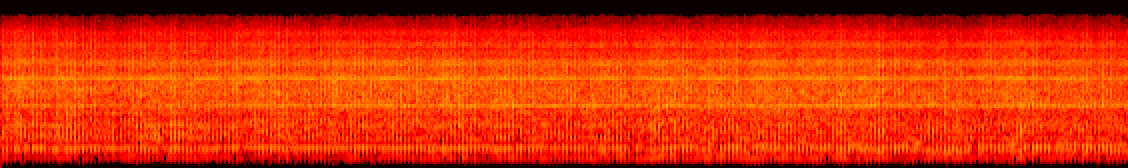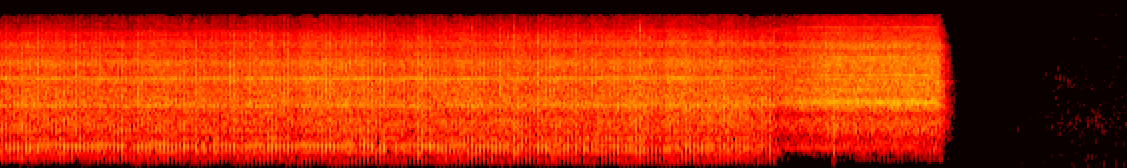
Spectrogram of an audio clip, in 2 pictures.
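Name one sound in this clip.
A jigsaw buzzes loudly as it cuts through wood, then stops.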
